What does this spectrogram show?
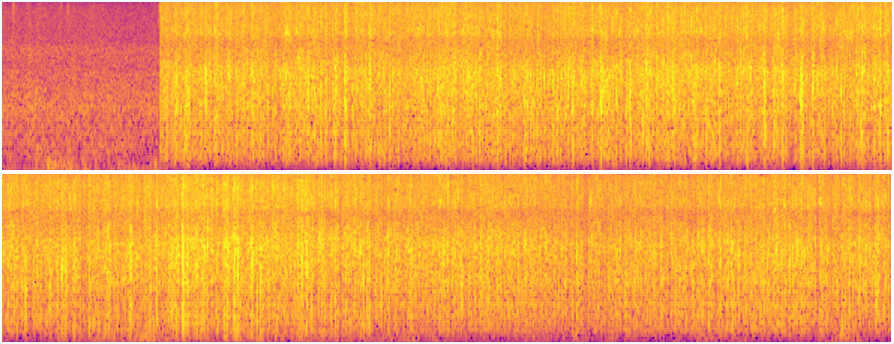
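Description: Rain falling on a tarp shelter overhead: a dense, even spread of tiny drop impacts that starts abruptly about a second in and holds steady.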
